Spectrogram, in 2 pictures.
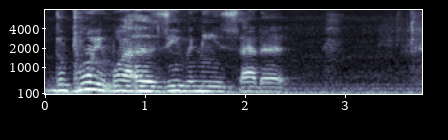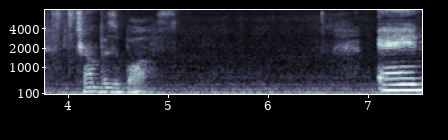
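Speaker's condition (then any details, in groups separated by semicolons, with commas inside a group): Brain injury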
